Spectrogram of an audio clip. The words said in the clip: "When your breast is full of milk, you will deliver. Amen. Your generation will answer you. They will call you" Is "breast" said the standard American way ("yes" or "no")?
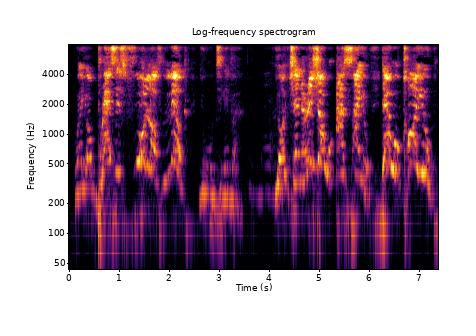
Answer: no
